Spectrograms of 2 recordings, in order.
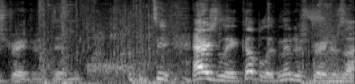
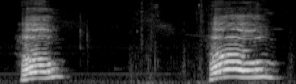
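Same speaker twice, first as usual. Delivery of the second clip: much higher, much louder mock call; 14 semitones higher, 10 dB louder than usual. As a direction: shout across the street for her. Pimp calling out for someone.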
